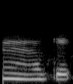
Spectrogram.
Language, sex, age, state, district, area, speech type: Tamil, female, 18-30, Tamil Nadu, Mayiladuthurai, urban, conversation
